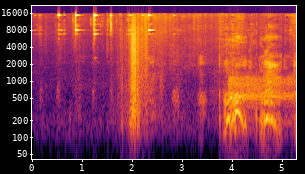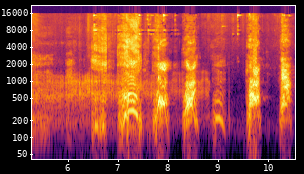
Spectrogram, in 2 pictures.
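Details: During fetch on May 28, 2012, pet dog Annie growls in a long, rumbling stretch, then breaks into a series of short barks at roughly half-second intervals; a few soft clicks come before.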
